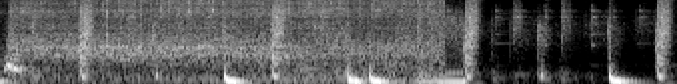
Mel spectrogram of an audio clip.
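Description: Oil sizzling as oyster omelette fries in a hot pan, under background music with a regular beat; the sizzle cuts off sharply about three seconds in.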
